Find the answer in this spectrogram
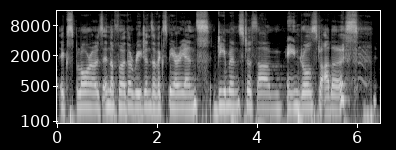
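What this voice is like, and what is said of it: Impression of Pinhead's voice. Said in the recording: “Great ... impersonation ... really well done.”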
